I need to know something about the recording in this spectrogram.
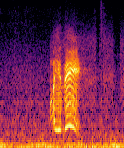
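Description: A man's voice calls out through a radio.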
